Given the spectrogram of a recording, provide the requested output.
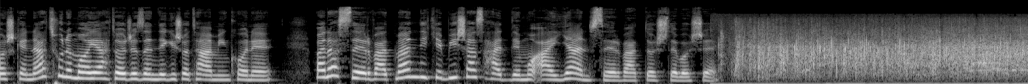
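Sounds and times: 
speech: 0:00.0 - 0:07.8
audience applause at a religious talk: 0:07.2 - 0:10.2.

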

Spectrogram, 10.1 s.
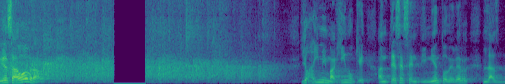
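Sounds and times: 
speech: 0:00.0 - 0:01.0, 0:06.3 - 0:10.1
audience applause: 0:00.0 - 0:02.3, 0:02.9 - 0:05.7.

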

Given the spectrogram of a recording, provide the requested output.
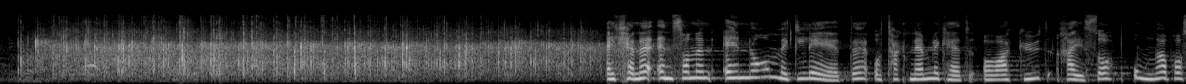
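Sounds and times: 
applause: 0:00.0 - 0:06.4
speech: 0:06.1 - 0:11.8.

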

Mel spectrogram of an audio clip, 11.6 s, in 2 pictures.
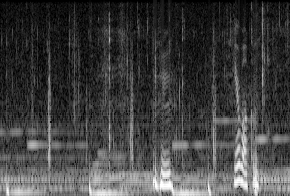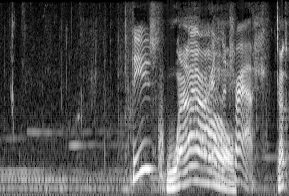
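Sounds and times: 
moist chewing of a chewy candy likened to a fancy Tootsie Roll: 0:00.4 - 0:08.5
speech: 0:03.1 - 0:03.6, 0:04.7 - 0:05.4, 0:08.4 - 0:11.5.

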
